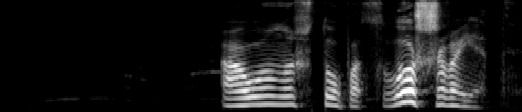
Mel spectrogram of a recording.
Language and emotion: Russian, angry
